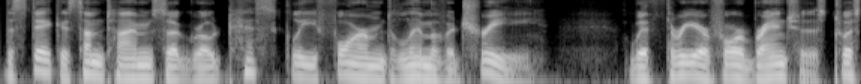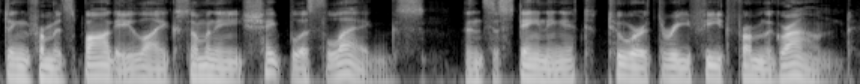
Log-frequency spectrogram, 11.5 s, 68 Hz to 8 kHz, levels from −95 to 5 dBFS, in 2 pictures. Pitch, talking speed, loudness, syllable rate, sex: 95 Hz, 185 wpm, -21 LUFS, 4.8 syllables/s, male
